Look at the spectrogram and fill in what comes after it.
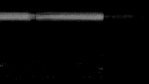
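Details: At night, a cricket delivers a loud, piercing high trill for about a second, then it abruptly drops to a much quieter distant trill.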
